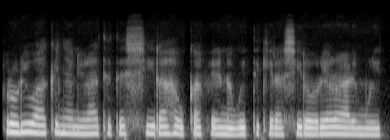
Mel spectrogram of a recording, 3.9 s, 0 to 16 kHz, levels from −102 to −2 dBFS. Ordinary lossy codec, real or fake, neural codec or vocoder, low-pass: none; real; none; 10.8 kHz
